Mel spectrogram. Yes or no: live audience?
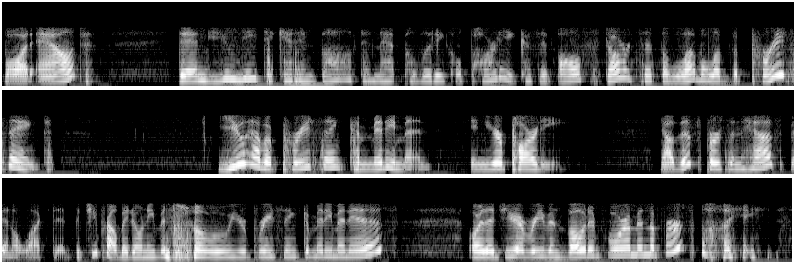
no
